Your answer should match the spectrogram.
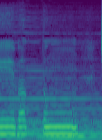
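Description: Devotional Sanskrit hymn chanted to a melody over a steady drone, the voice holding two long notes, the second about a second in.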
